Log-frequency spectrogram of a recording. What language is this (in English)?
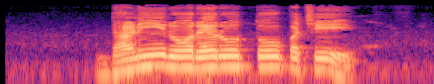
Gurgula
